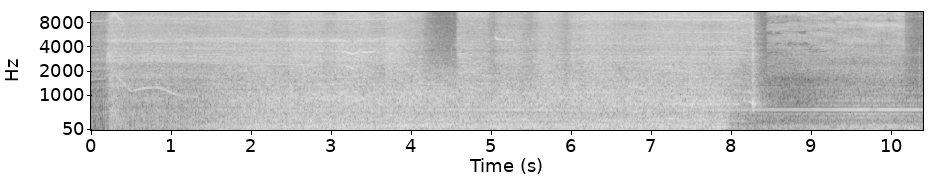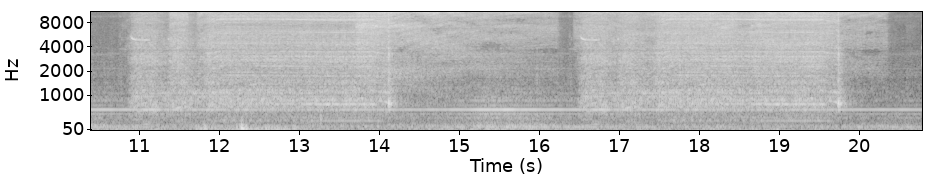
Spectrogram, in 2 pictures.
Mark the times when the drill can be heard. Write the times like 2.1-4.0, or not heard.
0.0-20.7.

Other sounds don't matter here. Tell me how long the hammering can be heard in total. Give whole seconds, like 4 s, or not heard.
not heard.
